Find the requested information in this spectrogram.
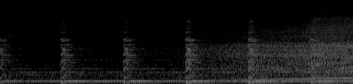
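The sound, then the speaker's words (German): A luxury car drives off: a faint, steady engine hum whose pitch rises toward the end, with five evenly spaced ticks. “Stattdessen nehme ich meine Füße, lasse sie die Pedale meines Luxusautos niederdrücken, fahre sie zum Flughafen.”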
